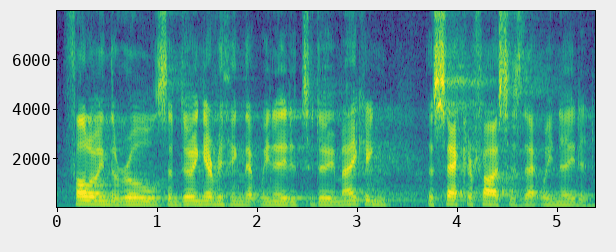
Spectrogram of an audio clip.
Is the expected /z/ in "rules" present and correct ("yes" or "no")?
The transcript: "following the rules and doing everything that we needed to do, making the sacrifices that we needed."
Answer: yes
